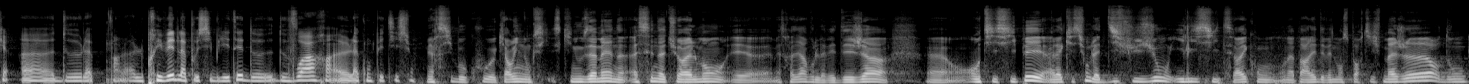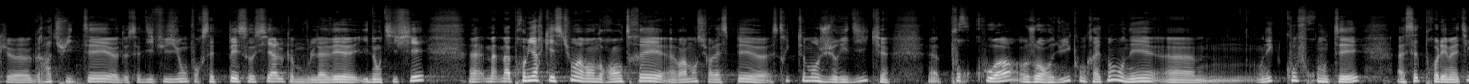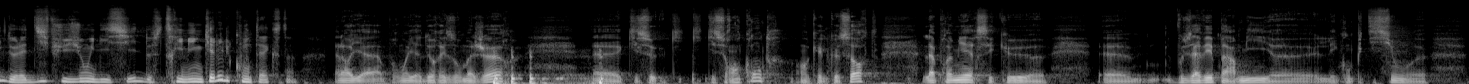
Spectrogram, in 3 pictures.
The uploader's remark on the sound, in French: Cet épisode a été enregistré en marge de la conférence « Les défis du sport face à la propriété intellectuelle », organisée par l'Association des Masters du CEIPI (AM CEIPI) et la Commission ouverte de droit de la propriété intellectuelle (COMPI) de l'Ordre des avocats du Barreau de Paris.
